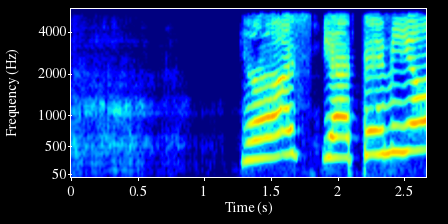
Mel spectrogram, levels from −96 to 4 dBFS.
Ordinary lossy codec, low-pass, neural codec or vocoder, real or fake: none; 5.4 kHz; codec, 16 kHz, 4.8 kbps, FACodec; fake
